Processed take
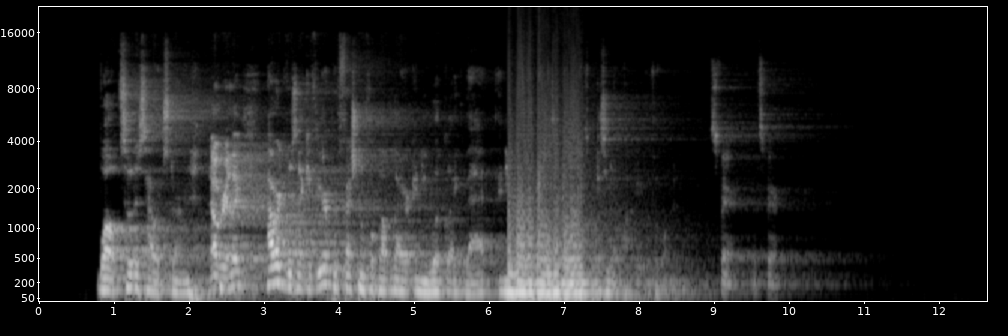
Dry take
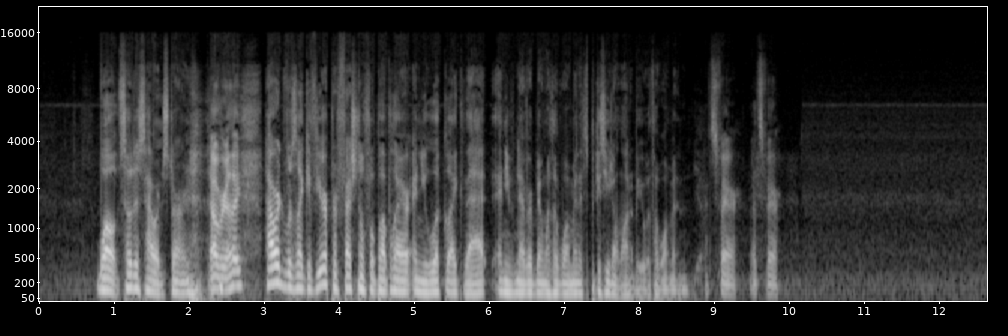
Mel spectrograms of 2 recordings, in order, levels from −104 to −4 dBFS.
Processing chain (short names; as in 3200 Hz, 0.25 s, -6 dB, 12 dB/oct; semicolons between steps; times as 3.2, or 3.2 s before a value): per-bin expansion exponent 2; 6.24–7.25 sample leveller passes 5; two-slope reverb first 0.26 s, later 2.8 s, from -17 dB, DRR 3 dB; gain -1.5 dB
